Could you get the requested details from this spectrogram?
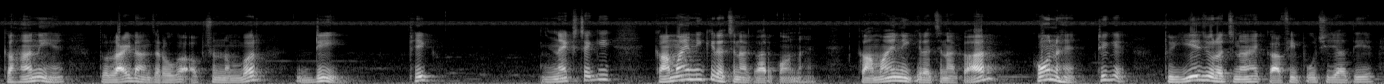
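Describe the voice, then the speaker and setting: Male exam-prep teacher, mid pitch, lecturing style with rhetorical questions and check-ins. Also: darkish tone. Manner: rhetorical questions, frequent "theek hai" checks; exhorting, lecturing viewers. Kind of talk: exam practice lesson.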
